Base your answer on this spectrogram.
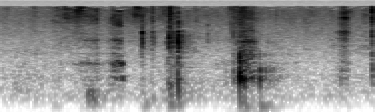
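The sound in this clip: A knife cuts through food to divide it into quarters, making several soft, brief crunching strokes spaced unevenly. The strokes are faint and there is no talk.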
